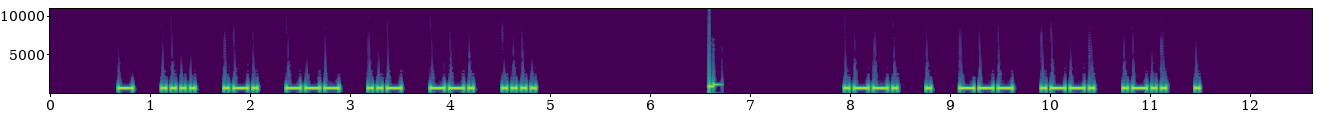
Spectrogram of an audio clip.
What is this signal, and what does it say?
Morse code, heard as a keyed tone, about 25 wpm, spaced as for 18 wpm, 700 Hz. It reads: THROUGH PEOPLE
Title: 2x Character Spacing - Top 200 Words - 25wpm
